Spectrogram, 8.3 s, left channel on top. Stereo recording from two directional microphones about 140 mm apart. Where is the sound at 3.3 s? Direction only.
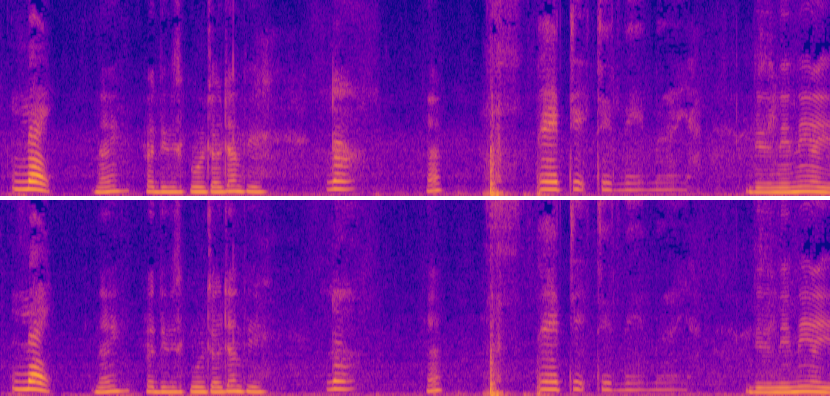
10° left (ahead or behind).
